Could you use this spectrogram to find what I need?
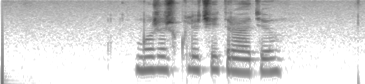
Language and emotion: Russian, neutral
